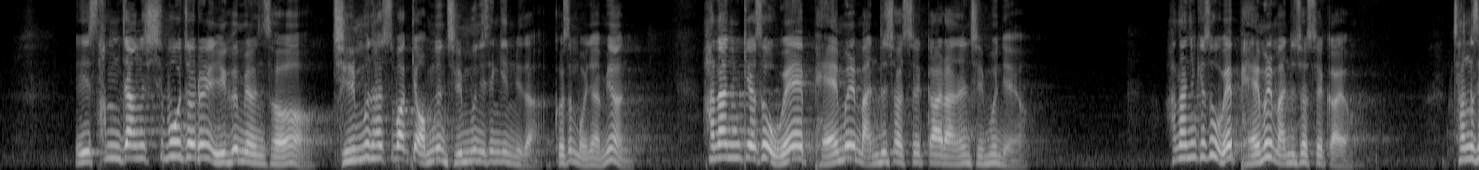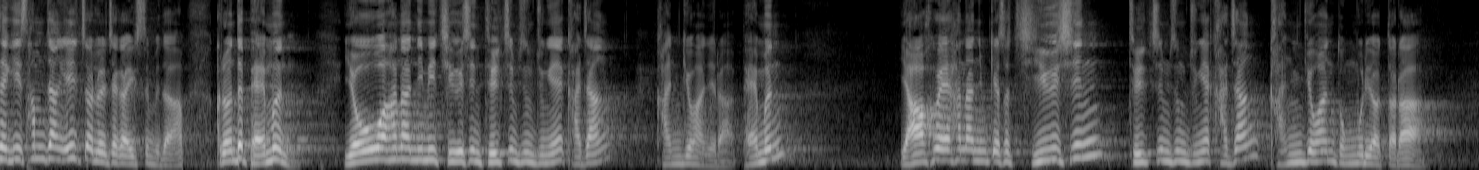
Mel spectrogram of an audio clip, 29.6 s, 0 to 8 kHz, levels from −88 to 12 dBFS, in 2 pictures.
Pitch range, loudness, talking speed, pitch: 150-210 Hz, -22 LUFS, 265 characters per minute, 175 Hz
